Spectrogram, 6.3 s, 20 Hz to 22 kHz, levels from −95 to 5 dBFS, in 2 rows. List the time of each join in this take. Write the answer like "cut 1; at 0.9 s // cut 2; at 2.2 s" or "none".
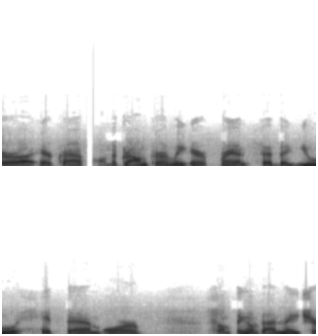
cut 1; at 1.0 s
